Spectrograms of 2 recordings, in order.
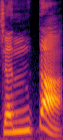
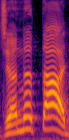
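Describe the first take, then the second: First: The vowel after the n is dropped. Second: The vowel after the n is sounded. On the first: The speaker calls it wrong. "ભૂલથી અથવા તો શીઘ્રતાથી ... અશુદ્ધ ઉચ્ચારણ" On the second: The speaker calls it right. "નમાં અ છે"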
